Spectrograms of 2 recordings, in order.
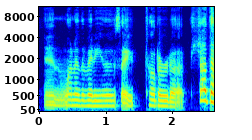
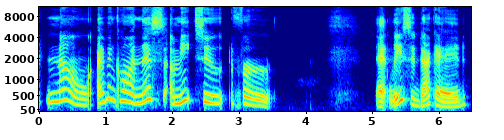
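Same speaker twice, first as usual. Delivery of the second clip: ordinary talk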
